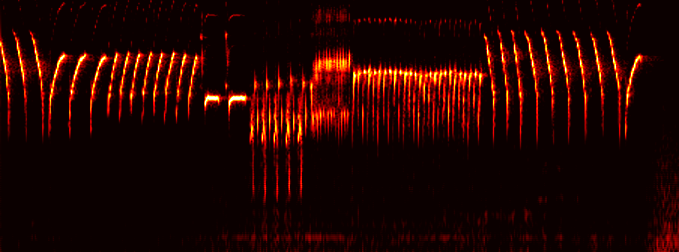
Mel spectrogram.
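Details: Lively domestic canary in crystal-voiced style, sung as master material for competition birds: rapid high downward-sweeping whistles, then short steady tones, a buzzy rattle, a fast even trill, and more sweeping notes before falling silent.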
